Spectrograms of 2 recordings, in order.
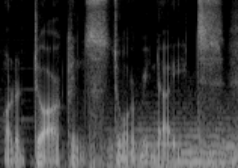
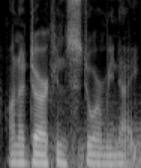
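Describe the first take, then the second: First: It is read in a creepy, spooky manner. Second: It is read in a plain, ordinary manner. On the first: "that's sounding a little creepy" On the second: "like you're just reading it by yourself"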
